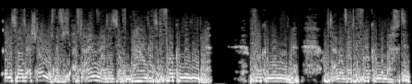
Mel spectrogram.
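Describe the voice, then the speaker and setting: A man preaching his personal testimony, earnest and emphatic, stretching some phrases out slowly. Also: medium pitch, over loud music. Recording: dull lo-fi recording with crowd behind.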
